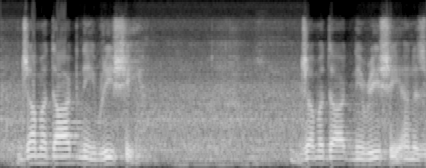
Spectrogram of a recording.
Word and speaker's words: Jamadagni: janma janma or we we didn't know how to pronounce it but actually it's jamama jamad jamadagni Rishi and Ruka now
